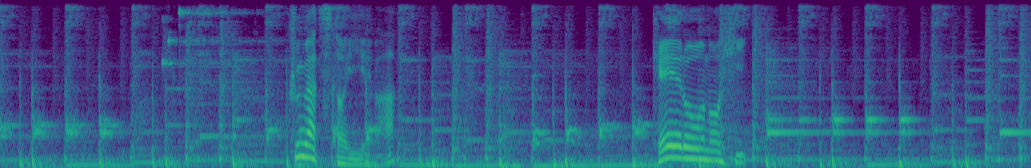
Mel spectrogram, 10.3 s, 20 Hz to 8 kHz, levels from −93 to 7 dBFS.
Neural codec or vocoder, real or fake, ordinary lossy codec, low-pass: codec, 16 kHz, 8 kbps, FunCodec, trained on Chinese and English, 25 frames a second; fake; none; 7.2 kHz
